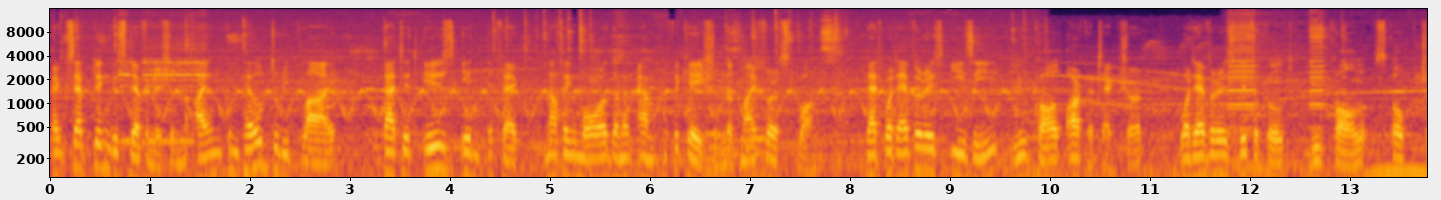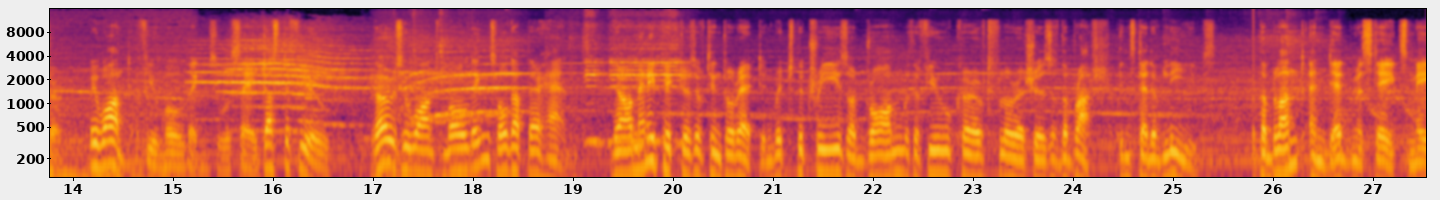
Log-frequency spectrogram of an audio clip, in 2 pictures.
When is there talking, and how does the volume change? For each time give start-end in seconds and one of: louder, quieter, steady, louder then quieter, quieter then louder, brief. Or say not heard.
0.0-27.5 steady.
